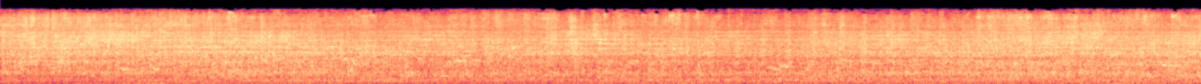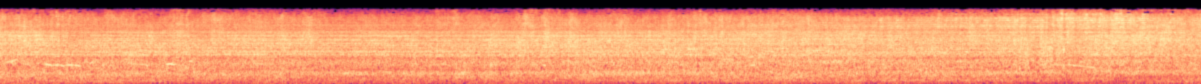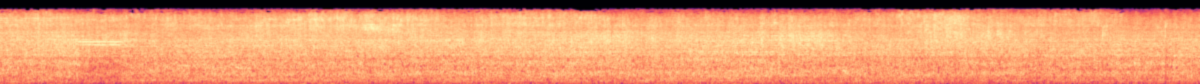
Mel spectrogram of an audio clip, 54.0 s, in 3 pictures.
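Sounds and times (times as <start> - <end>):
steel wheels rolling on rails: 0.0 - 54.0.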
